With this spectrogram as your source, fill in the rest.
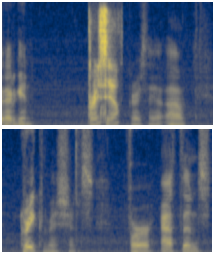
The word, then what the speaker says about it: Graecia: Probably Gracia.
